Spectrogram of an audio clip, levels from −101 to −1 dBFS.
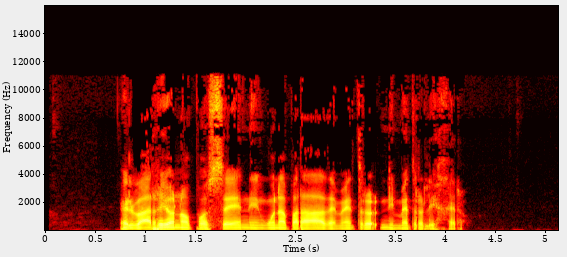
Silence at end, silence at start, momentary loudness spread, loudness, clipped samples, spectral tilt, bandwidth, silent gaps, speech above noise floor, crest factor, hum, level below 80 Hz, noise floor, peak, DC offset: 0.95 s; 0.75 s; 12 LU; -19 LUFS; under 0.1%; -5.5 dB/octave; 11.5 kHz; none; 53 dB; 18 dB; none; -42 dBFS; -72 dBFS; -2 dBFS; under 0.1%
